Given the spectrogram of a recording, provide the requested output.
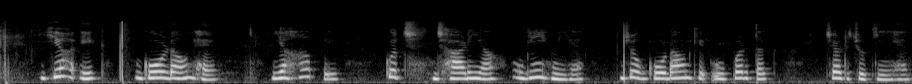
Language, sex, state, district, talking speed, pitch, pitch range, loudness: Hindi, female, Bihar, West Champaran, 125 wpm, 275 Hz, 250-295 Hz, -16 LUFS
